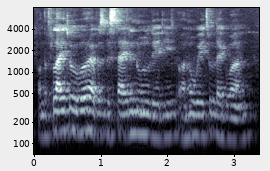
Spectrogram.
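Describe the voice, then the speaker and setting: A man's voice: mid-range voice, flat delivery, fast. A man reads a prepared literary talk as an author, sounding nervous and earnest. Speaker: author giving a speech. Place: echoey indoor event venue. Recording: very echoey hall, faint background noise.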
